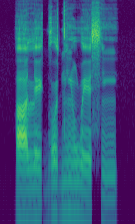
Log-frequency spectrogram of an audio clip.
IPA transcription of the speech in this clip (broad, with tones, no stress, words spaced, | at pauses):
a˧le˧ɡo˦ dĩ˦we˧sĩ˧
